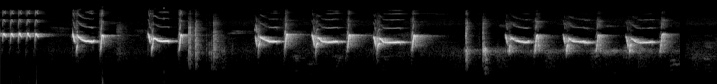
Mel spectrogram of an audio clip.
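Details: Champion Oriental magpie-robin in masteran material repeating a sharp note and a falling whistle about every half to one second, steady and insistent, with occasional clicks in between.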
